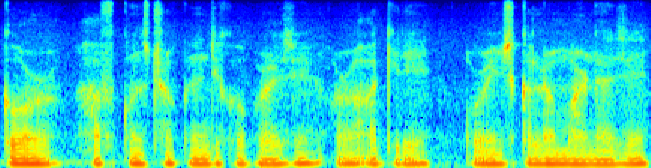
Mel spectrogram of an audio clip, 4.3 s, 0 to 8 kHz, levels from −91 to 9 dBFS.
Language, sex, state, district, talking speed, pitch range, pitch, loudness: Nagamese, male, Nagaland, Kohima, 195 wpm, 85-90 Hz, 85 Hz, -18 LUFS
